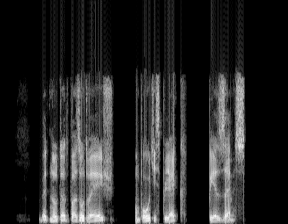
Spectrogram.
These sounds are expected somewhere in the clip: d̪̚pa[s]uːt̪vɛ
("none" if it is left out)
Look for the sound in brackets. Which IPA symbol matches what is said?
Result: z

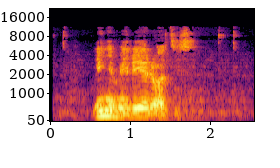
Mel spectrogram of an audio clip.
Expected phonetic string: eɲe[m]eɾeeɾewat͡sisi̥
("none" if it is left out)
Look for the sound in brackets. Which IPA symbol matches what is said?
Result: m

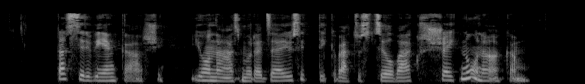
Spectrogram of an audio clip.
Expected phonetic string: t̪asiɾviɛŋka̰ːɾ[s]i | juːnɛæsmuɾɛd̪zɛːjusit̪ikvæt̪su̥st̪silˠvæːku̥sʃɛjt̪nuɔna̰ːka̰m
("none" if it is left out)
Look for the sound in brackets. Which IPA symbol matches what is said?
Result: ʃ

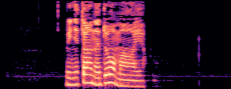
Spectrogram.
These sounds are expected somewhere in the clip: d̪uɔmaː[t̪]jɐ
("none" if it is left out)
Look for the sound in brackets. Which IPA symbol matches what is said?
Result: none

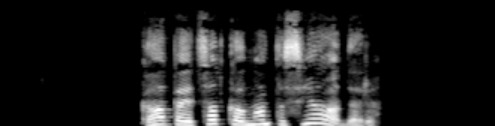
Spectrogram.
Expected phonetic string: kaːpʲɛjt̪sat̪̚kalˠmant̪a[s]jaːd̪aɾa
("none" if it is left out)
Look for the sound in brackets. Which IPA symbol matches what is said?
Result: s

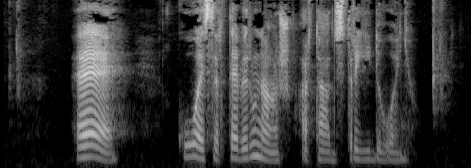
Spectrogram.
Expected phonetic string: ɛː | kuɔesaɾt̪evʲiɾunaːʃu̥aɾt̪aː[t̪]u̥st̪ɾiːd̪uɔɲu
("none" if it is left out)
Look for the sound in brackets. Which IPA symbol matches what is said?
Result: d̪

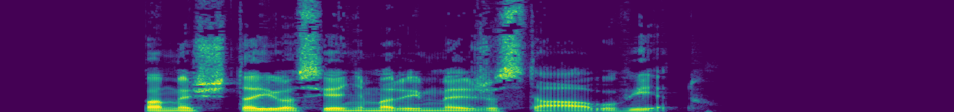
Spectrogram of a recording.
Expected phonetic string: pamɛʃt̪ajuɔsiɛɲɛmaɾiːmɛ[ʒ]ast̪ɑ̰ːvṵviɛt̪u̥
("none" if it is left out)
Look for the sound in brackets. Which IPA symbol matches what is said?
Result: ʒ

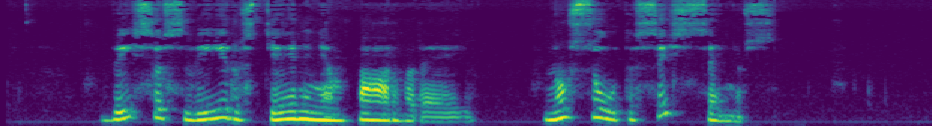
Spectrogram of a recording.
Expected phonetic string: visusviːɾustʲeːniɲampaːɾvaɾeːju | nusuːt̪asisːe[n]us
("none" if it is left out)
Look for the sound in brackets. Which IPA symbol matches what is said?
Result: ɲ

